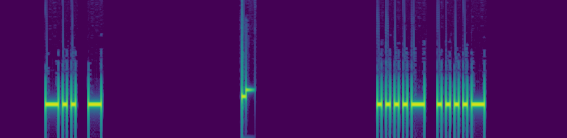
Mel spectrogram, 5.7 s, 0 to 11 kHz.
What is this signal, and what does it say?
Morse code, heard as a keyed tone, about 28 wpm, 700 Hz. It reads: DT 44
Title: All Cut Numbers - 2-Digit 28wpm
